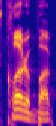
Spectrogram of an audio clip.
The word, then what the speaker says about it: Clutterbuck: I didn't know how to pronounce his name, Clutterbuck. It's Clutterbuck, but you called him Buttercup.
